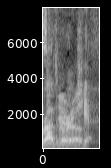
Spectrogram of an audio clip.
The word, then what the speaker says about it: Ra's al Ghul: It's Ra's al Ghul, yeah.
